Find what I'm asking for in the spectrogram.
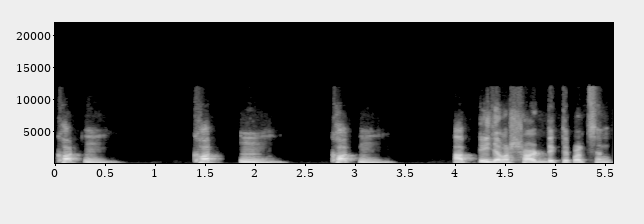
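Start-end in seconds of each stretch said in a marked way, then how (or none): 0.1-3.2 "কটন" with T swallowed, then hummed n; "কটন" as kot, tiny break, n; glottal stop T. Shown as a demonstration. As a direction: catch the breath in "কটন", finish on a nasal hum. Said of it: "এটাকে আমি বলতে পারি".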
